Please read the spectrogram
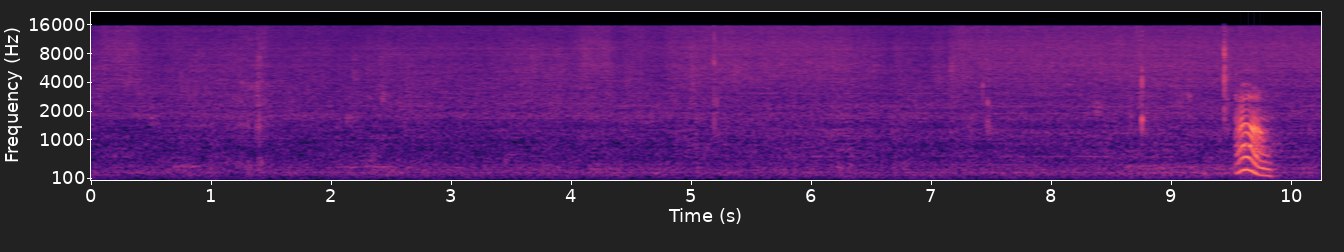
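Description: Steady hiss in the background, with a few faint clicks of mouth noise as a person chews a bite of broccoli, and a short voiced sound near the end.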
